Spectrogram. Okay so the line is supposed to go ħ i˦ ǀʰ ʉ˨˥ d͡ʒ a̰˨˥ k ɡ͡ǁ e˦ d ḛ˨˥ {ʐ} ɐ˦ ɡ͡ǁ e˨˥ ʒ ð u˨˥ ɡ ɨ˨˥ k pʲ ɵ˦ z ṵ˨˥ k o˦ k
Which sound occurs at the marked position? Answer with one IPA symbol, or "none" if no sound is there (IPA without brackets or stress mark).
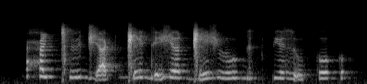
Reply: ʒ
